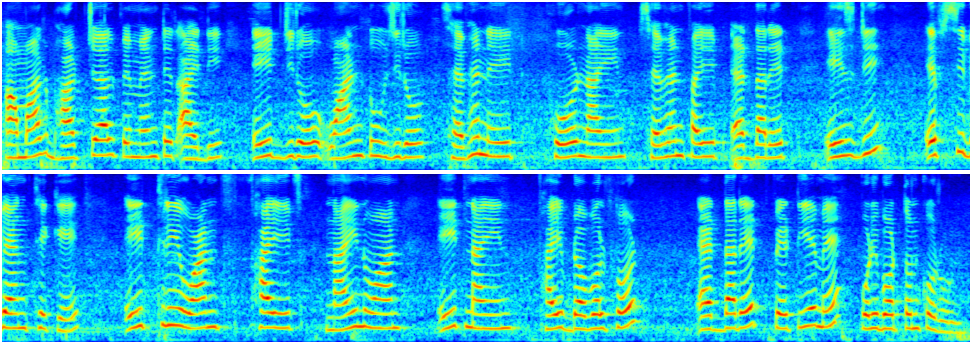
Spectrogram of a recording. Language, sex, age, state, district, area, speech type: Bengali, female, 60+, West Bengal, Paschim Bardhaman, urban, read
